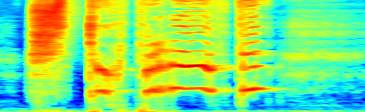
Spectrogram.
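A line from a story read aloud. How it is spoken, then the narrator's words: Shrill squeal. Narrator (Russian): взвизгнула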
